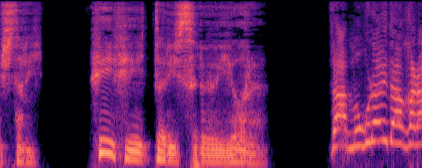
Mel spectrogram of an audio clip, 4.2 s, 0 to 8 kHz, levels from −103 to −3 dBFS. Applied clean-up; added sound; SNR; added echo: neural mask model Resemble Enhance denoiser.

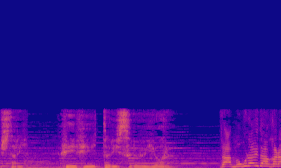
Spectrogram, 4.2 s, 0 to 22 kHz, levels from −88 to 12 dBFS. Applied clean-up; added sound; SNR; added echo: none; none; none; none.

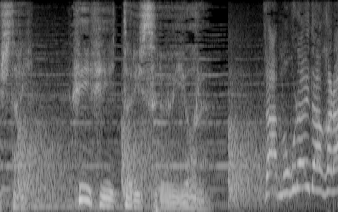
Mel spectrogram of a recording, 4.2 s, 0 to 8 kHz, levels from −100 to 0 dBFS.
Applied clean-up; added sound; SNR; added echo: none; Fireworks; 10 dB; none.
